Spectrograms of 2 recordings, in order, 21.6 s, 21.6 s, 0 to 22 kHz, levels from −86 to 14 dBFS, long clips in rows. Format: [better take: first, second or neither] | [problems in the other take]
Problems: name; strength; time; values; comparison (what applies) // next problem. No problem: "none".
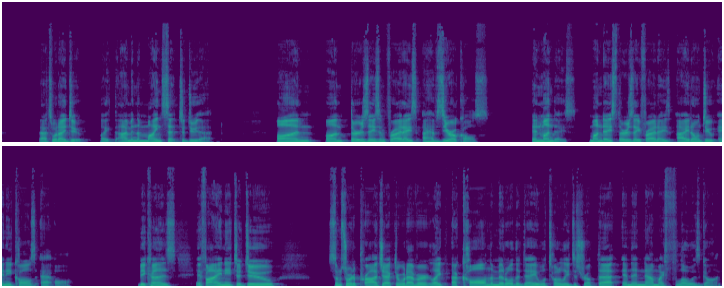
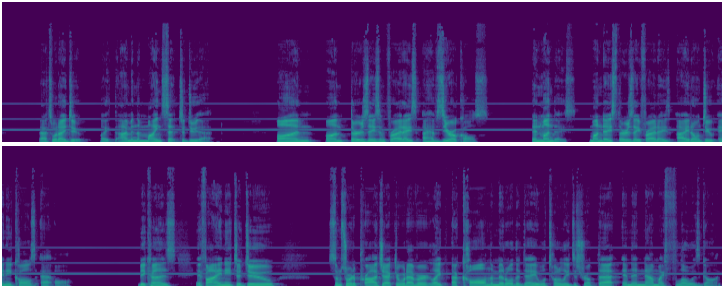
first | high-pitched whine; faint; throughout; 2 kHz, 25 dB below the speech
